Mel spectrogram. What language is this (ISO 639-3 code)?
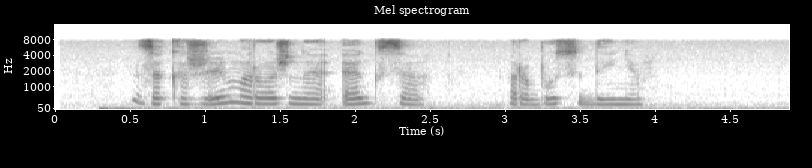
rus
